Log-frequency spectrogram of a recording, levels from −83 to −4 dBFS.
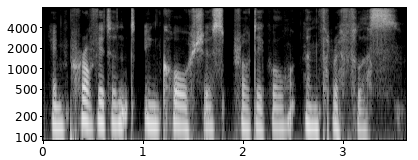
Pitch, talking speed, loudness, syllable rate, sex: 140 Hz, 85 wpm, -23 LUFS, 3.9 syllables/s, male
